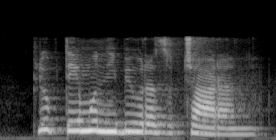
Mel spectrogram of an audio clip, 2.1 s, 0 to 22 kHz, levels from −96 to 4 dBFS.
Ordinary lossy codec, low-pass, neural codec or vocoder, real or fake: none; 7.2 kHz; none; real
